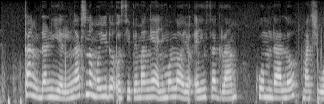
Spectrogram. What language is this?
Luo (Kenya and Tanzania)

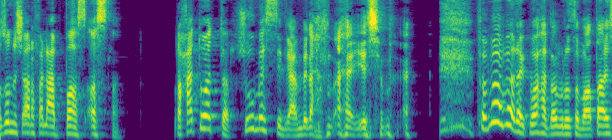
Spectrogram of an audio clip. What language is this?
Arabic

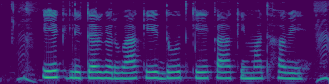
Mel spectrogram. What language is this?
Chhattisgarhi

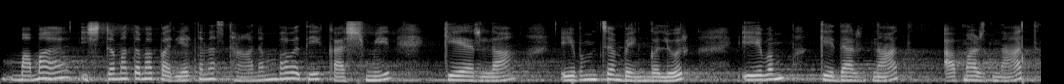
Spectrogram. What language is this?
Sanskrit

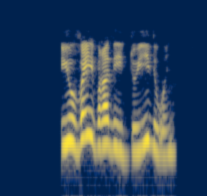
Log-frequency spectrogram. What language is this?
Kabyle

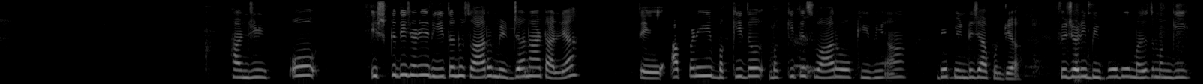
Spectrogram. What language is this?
Punjabi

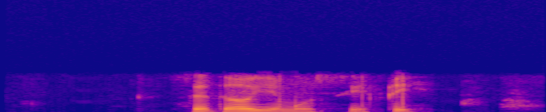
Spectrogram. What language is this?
Persian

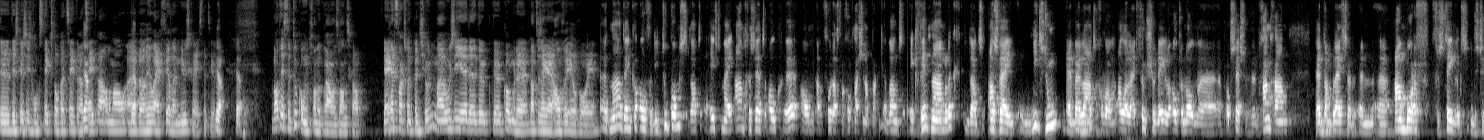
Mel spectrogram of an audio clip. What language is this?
Dutch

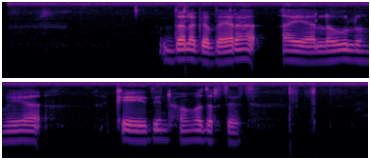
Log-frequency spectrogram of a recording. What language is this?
Somali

